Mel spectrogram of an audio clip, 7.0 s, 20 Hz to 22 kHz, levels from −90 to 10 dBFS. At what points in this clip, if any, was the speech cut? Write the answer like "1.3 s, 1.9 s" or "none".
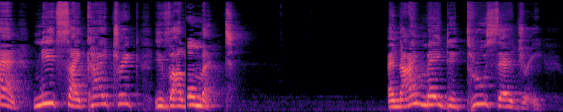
2.3 s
